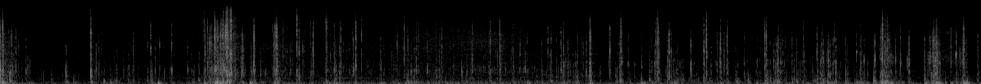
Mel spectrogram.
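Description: Long nails scratch along the edge of a folded brown kraft paper shopping bag and crinkle it. The result is a quiet, continuous stream of dry crinkling and bright crackling ticks, with a louder rustling burst near the two-second mark.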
